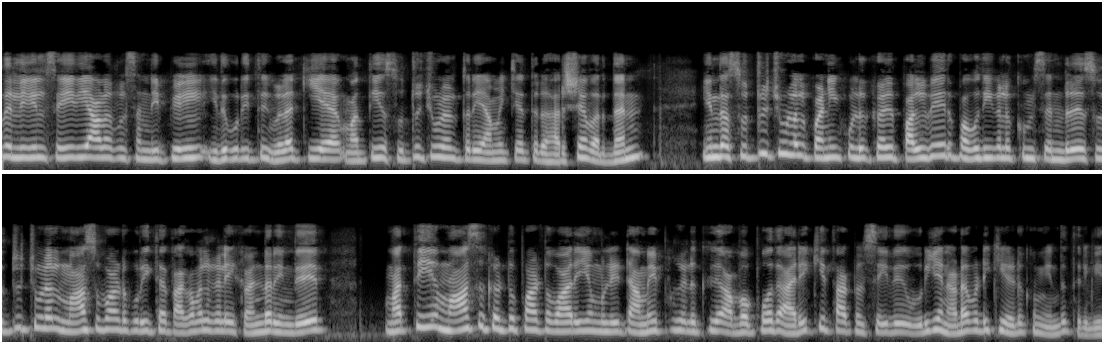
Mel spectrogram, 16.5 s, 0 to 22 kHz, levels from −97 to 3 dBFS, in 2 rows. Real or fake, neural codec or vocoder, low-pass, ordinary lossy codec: fake; codec, 16 kHz, 4 kbps, X-Codec, HuBERT features, trained on balanced general audio; 7.2 kHz; none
